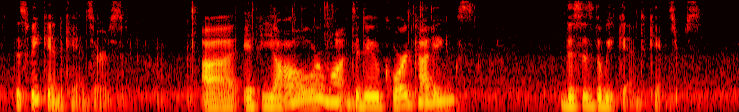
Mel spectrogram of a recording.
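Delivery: soft, light half-whisper, very quiet. Telling Cancers about their magical weekend, whispering a little. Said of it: "I'm gonna whisper a little bit".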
